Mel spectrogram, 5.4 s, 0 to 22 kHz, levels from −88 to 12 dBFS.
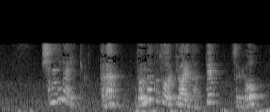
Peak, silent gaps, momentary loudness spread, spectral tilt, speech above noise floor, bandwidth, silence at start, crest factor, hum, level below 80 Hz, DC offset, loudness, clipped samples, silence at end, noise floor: -8 dBFS; none; 14 LU; -3 dB/octave; 22 dB; 5.4 kHz; 0.05 s; 18 dB; none; -44 dBFS; under 0.1%; -25 LUFS; under 0.1%; 0 s; -46 dBFS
